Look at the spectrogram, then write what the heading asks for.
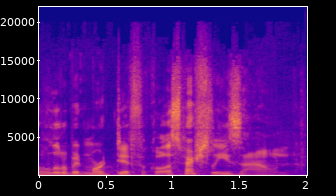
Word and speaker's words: Zoun: the username Into the Zoun. Some people say John. Look, the O U is a very common vowel sound in Dutch. And it's pronounced as Ow. So, for me it's always Zoun, okay?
